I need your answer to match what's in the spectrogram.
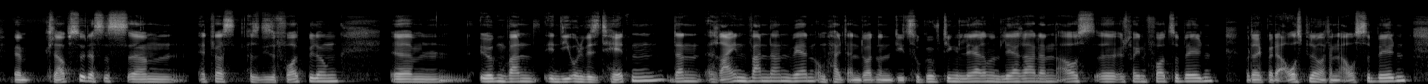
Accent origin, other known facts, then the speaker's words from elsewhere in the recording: Germany; als Deutscher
